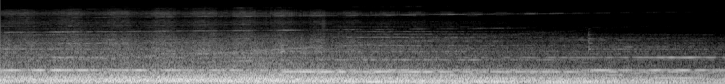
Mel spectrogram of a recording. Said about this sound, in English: Liftoff of the Manu 1.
